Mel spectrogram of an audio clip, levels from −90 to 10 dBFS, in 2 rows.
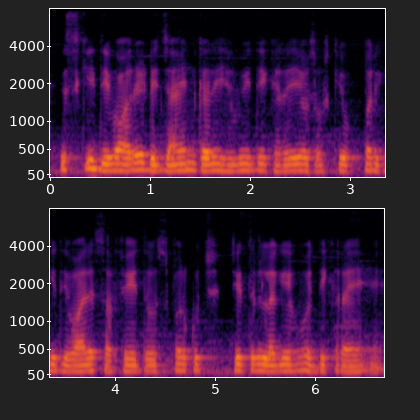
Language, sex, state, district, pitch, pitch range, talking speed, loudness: Hindi, male, Jharkhand, Jamtara, 115 Hz, 110-120 Hz, 195 wpm, -25 LUFS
